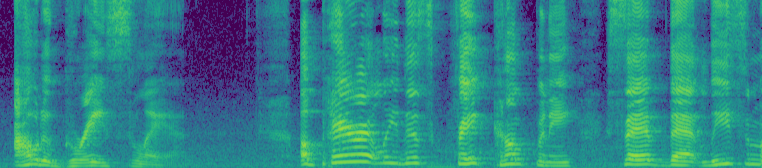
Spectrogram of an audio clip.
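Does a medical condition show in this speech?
No.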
